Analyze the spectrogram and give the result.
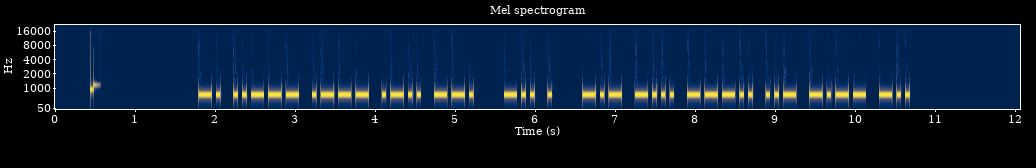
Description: Morse code, heard as a keyed tone, about 22 wpm, 700 Hz. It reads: N2JLG DE KB8UYD
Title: USA Callsign DE Callsign 22wpm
